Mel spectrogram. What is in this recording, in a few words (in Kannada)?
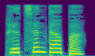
"ಹೃತ್ಸಂತಾಪ", Kannada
